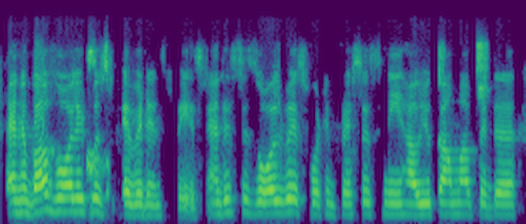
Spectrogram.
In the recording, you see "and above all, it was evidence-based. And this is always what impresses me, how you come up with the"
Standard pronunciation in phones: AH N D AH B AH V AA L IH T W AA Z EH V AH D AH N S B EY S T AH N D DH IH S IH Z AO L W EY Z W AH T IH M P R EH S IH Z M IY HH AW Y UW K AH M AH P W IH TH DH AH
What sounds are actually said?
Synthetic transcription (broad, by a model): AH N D AH B AH V AA L IH T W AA Z EH V AH D AH N S B EY S T AH N D IH S IH Z AO L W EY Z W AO T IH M P R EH S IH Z M IY HH AW Y UW K AH M AH P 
